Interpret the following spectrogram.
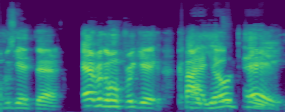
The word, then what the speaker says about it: coyote: That's how they say it in Young Guns, bro. Yeah, that's how in Spanish you say coyote. Coyote. I mean, that's what it is. You guys just messed it up.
